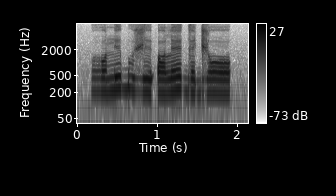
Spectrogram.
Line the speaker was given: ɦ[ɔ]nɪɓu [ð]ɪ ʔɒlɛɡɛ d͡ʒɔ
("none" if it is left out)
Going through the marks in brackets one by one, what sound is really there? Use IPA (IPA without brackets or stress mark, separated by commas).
ɔ, ʒ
